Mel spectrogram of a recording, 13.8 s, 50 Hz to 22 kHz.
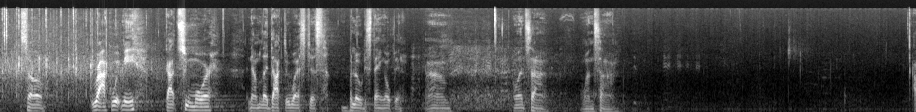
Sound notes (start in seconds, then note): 0.0 applause; 6.1 laughter; 9.5 pause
